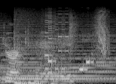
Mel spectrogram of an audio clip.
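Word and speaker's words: Darke: It's pronounced Dark A. Dark. There's no accents on the E though.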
